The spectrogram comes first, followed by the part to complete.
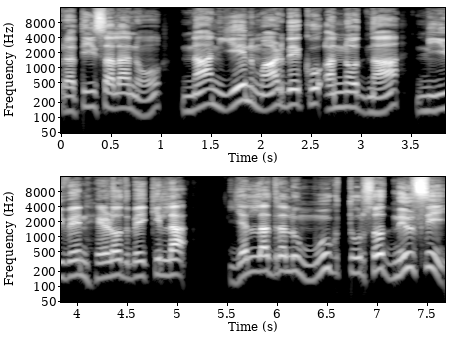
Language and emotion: Kannada, angry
